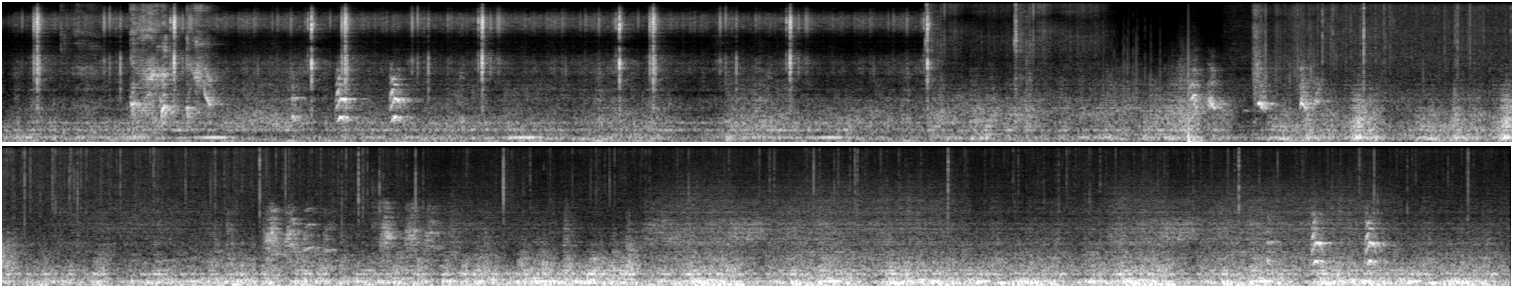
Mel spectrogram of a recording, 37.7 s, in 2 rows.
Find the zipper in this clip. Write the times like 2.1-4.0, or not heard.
not heard.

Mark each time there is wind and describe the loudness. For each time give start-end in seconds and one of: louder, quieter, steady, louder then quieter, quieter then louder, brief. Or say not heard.
0.0-37.7 louder.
